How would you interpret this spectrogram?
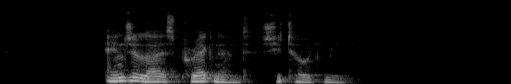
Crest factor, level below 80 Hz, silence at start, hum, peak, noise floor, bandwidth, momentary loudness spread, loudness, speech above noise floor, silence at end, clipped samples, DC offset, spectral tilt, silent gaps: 18 dB; -66 dBFS; 1.05 s; none; -14 dBFS; under -90 dBFS; 12.5 kHz; 15 LU; -31 LUFS; over 60 dB; 1.65 s; under 0.1%; under 0.1%; -6.5 dB/octave; none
